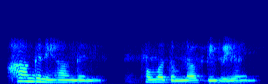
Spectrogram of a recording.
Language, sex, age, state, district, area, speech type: Manipuri, female, 30-45, Manipur, Imphal West, urban, conversation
